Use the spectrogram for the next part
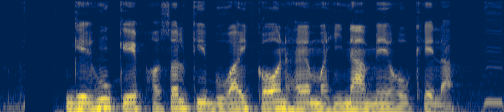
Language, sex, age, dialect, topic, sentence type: Bhojpuri, male, 18-24, Western, agriculture, question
